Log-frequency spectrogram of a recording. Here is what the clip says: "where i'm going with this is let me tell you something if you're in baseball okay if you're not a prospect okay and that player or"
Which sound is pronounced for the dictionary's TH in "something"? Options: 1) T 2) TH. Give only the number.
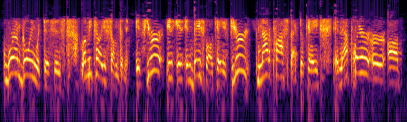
2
